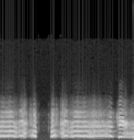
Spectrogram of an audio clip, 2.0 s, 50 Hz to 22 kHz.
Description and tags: Flowers Like to Scream 09
not-art, stupid, very-embarrassing-recordings, vocal, yelling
